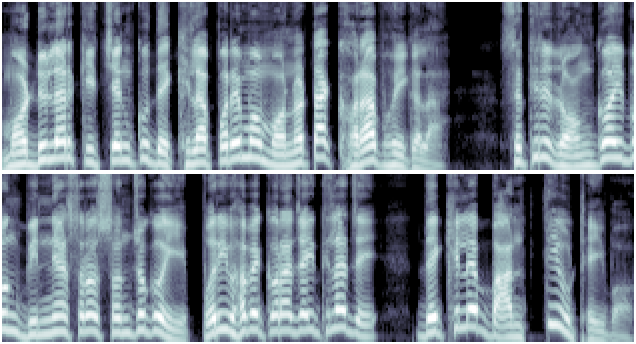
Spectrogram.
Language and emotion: Odia, disgusted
